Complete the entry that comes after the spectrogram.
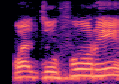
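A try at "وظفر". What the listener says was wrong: Wazufri bukan Zufur, Zufri.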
